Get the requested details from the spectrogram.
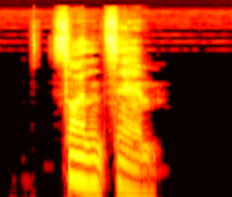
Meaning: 1. A person who seldom or never speaks; a taciturn or unresponsive individual 2. A machine, device, etc. which operates without making noticeable sound
- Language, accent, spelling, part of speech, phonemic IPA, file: English, Australia, Silent Sam, noun, /ˌsaɪlənt ˈsæm/, En-au-Silent Sam.ogg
